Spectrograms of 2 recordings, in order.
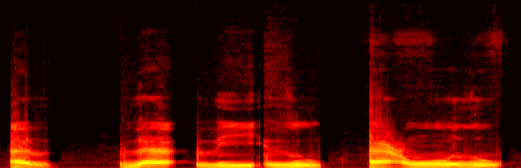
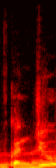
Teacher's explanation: Nah, perhatikan ya, huruf zal ya. Huruf zal dari ujung lidah bertemu dengan gigi seri atas ya.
